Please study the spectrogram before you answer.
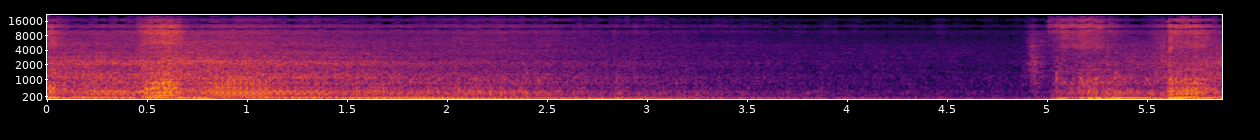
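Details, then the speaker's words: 1965 Ford F100 on a Crown Vic frame with a bone-stock 5.3 LS swap: deep, even V8 rumble swelling cleanly on each throttle blip and settling back without misses or knocks; normal healthy revving. "I love the fact that this truck is very quiet still got a rumble but it's not a obnoxious but once you whip the throttle it does have a sound to"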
